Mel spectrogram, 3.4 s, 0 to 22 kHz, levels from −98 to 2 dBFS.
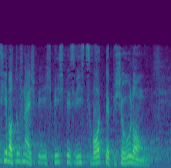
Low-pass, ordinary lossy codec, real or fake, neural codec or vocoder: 7.2 kHz; none; real; none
